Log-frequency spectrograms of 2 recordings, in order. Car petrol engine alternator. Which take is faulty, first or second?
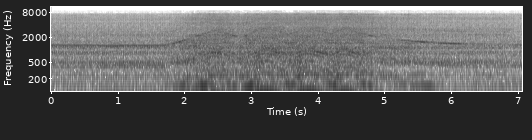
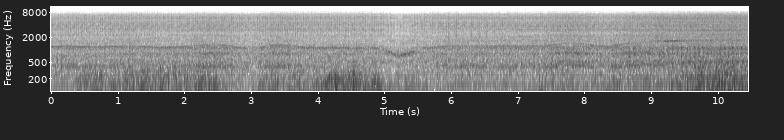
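second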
